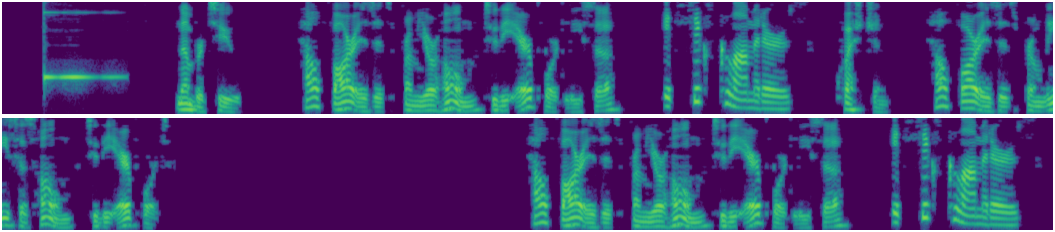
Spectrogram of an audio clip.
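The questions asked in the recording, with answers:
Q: How far is it from Lisa's home to the airport?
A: 6 kilometers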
